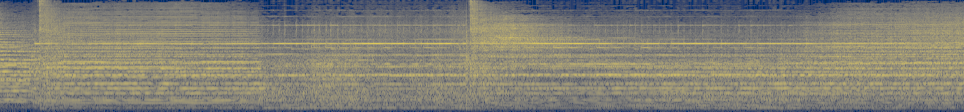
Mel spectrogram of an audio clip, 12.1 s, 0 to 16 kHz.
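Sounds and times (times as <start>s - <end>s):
concert band playing: 0.0s - 12.0s.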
